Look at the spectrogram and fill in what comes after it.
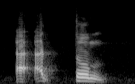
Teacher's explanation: Ini berarti dia membaca dengan condong ke izhar. Jadi kalau antum baca aatum, nunnya dimasukkan ke dalam ta, ini berarti idgham. Ya, karena itu ikhfa.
